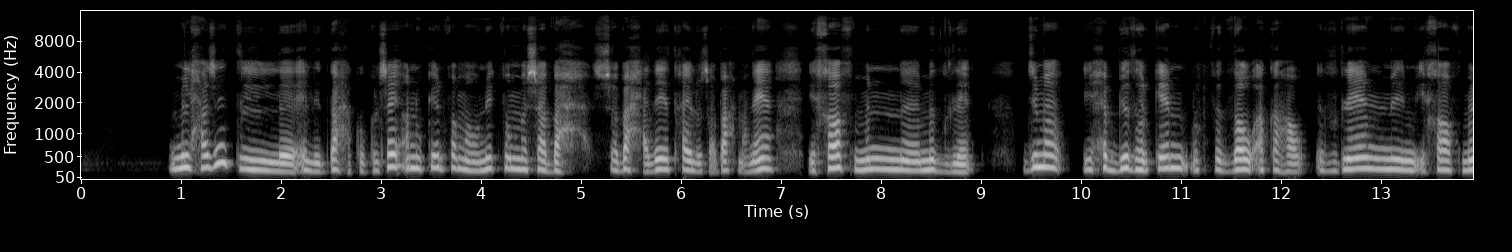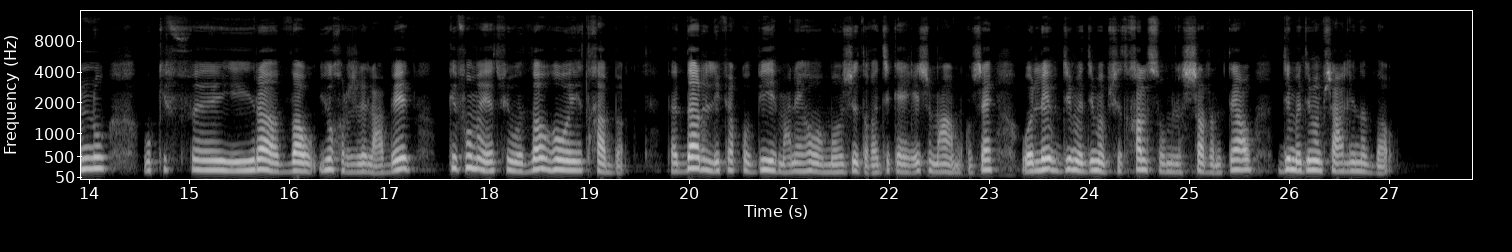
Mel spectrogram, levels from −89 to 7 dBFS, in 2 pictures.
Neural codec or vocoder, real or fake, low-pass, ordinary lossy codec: none; real; 14.4 kHz; AAC, 96 kbps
